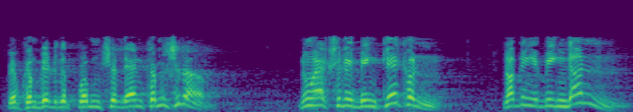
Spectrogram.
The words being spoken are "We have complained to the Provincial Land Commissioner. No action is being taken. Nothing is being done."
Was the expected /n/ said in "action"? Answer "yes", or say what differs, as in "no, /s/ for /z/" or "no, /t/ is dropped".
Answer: no, /l/ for /n/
